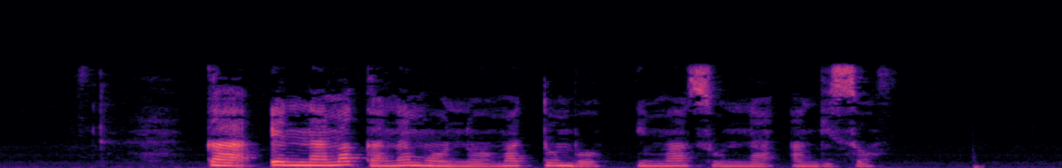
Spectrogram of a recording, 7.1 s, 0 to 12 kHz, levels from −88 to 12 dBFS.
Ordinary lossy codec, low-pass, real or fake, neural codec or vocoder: AAC, 64 kbps; 7.2 kHz; real; none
